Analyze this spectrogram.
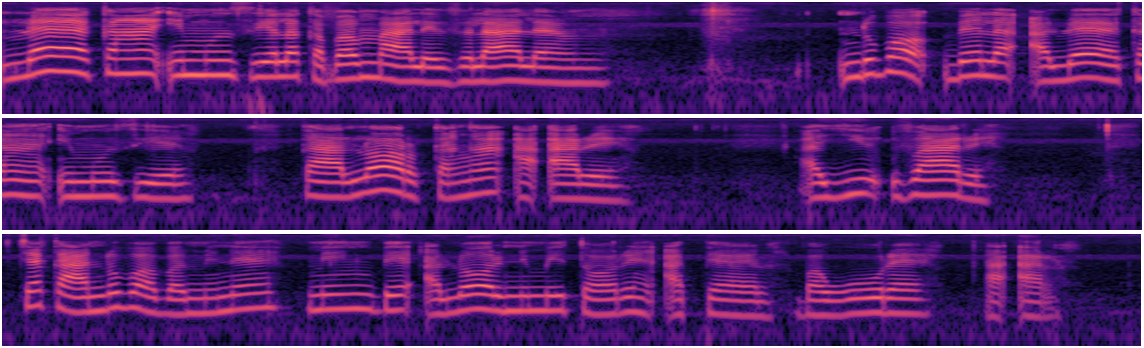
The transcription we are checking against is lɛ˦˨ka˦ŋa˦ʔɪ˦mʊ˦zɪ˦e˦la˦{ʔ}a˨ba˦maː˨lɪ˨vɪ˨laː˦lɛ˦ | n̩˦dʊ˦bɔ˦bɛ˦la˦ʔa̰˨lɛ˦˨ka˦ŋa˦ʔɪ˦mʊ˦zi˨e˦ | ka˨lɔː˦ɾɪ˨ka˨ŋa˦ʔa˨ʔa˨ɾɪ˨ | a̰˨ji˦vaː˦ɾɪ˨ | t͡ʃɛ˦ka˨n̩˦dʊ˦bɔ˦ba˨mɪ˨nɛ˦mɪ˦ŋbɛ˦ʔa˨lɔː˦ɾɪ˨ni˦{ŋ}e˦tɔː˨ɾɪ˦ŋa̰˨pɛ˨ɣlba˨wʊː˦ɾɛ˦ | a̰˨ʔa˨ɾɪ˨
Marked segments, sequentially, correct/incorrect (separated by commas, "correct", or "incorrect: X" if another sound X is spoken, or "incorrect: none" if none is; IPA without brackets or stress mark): incorrect: k, incorrect: m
